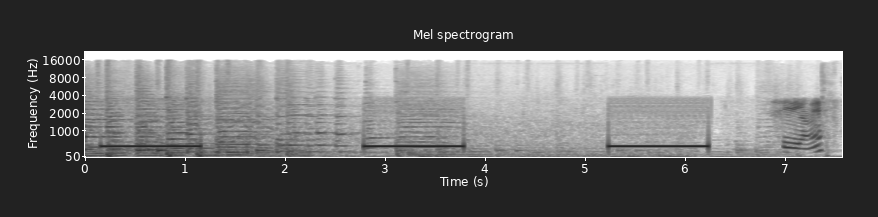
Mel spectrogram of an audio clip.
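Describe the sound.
A telephone ringback tone as a call is placed live: a steady, clear beep repeats three times at even intervals, each about a second long, with faint talk and background sound between the rings.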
